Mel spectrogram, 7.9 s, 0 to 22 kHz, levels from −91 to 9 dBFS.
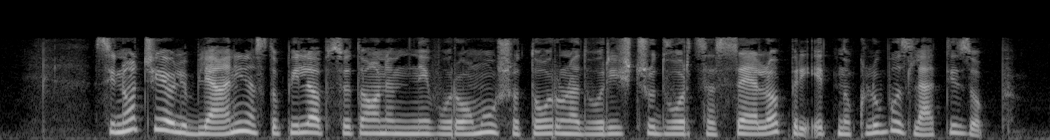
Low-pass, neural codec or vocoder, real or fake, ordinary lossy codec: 7.2 kHz; none; real; MP3, 48 kbps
